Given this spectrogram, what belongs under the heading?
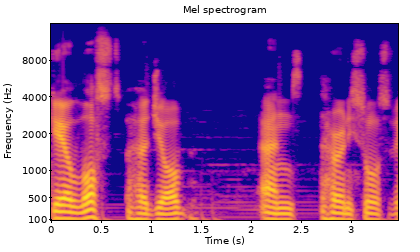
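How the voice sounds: What you hear here is a natural reading voice. The clip has nothing further to note.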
